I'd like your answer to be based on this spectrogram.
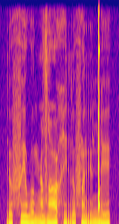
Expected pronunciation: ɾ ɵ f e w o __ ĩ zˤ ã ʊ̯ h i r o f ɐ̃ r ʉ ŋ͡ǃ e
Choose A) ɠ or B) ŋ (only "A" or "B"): B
